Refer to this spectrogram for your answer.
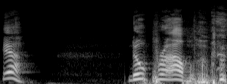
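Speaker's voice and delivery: seething, pissed-off, very high, very loud shrill retort. Retelling a movie scene where a man replies after his house is bombed: imitating someone pissed off. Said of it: "Just pissed".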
